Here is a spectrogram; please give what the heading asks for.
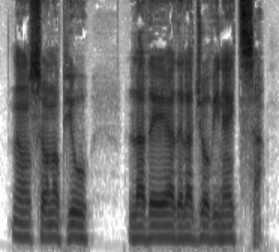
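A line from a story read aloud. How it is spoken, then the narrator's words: Murmured. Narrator (Italian): mormorò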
